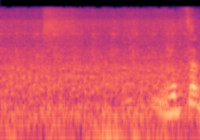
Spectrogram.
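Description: A steady low rumble of background noise, with a man's voice starting near the end.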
